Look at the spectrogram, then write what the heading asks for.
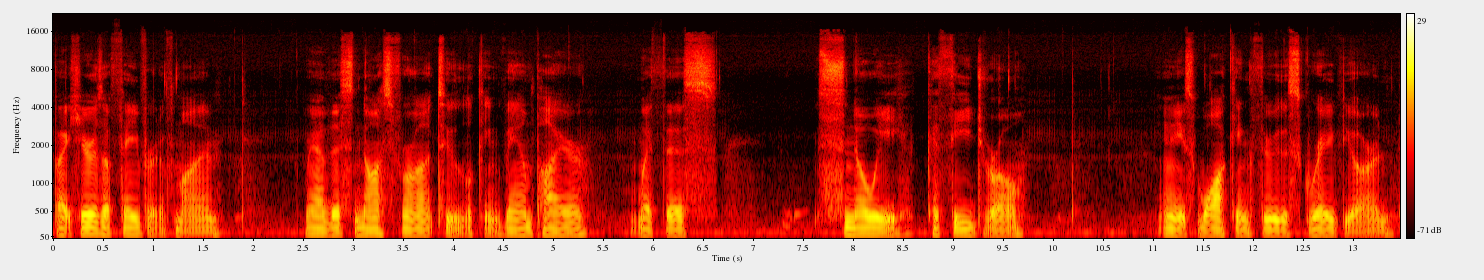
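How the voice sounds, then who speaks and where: A person speaking in a halting, musing way, explaining things as the owner of a gothic curiosity shop in an ASMR roleplay. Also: sits low, creaky, mellow, no echo. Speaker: roleplaying host. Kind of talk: ASMR roleplay, showing tarot cards.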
